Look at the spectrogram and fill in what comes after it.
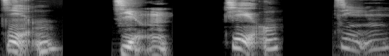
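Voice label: "jing3", Mandarin Chinese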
